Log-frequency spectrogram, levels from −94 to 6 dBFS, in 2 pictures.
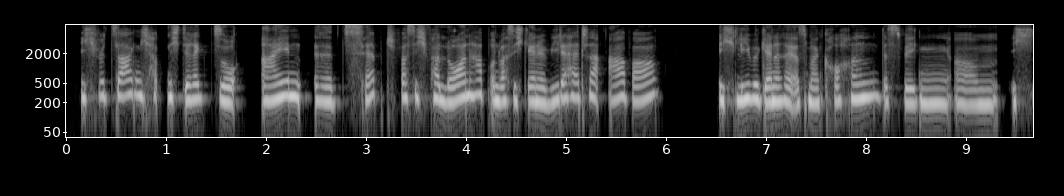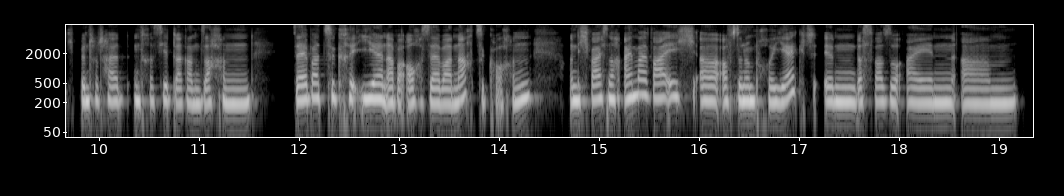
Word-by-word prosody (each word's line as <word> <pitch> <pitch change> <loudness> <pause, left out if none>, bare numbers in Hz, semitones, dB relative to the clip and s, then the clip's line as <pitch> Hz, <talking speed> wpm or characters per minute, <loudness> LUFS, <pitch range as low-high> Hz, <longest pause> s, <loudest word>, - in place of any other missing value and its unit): Ich 245 +2 -5
würde 260 -2 -5
sagen, 280 +1 -1
ich 265 - -5
habe - - -10
nicht 255 0 -1
direkt 235 +1 -1
so 205 -3 +1
ein 250 +4 +4 0.2
Rezept, 215 +5 -4
was 250 0 -2
ich 240 -1 -4
verloren 240 +4 +2
hab 295 - -5
und 220 - +4
was 215 +1 -2
ich 215 - -3
gerne 205 -1 +1
wieder 225 +5 0
hätte, 255 +1 -3
aber 240 +3 -3 0.6
ich 220 0 -2
liebe 235 +1 +5
generell 210 0 +3
erst 185 +5 -6
mal 195 -2 +1
Kochen, 240 +5 0
deswegen, 195 -2 -2
ähm, 185 +1 -3
ich 200 - -10
bin 215 - +4
total 215 -1 -4
interessiert 215 0 -2
daran, 195 -1 -1
Sachen 195 +1 0 0.4
selber 230 +3 +3
zu 250 0 +1
kreieren, 235 -1 +4
aber 200 -1 0
auch 200 +2 -2
selber 190 -1 +1
nachzukochen. 220 +2 -1 0.3
Und 220 - +6
ich 220 0 +1
weiß 235 +2 0
noch 235 -1 +4
einmal 270 +4 +4
war 245 0 0
ich, 260 0 -3
äh, - - -1
auf 215 0 0
so 220 - +2
'nem 215 0 +7
Projekt 210 +9 -2
in 210 -1 +4
das 210 +2 -5
war 210 0 -1
so 210 -2 -2
ein, 200 0 +1
ähm, 195 +1 0
215 Hz, 185 wpm, -27 LUFS, 200-240 Hz, 0.6 s, nem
